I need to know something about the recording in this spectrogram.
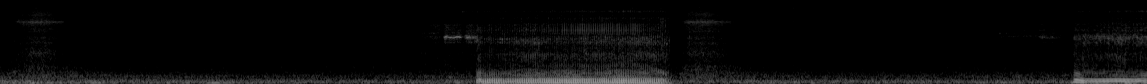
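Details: Sleeping Chow Chow dog giving two low, harmonic rumbling snores about six seconds apart, the first nearly two seconds long, with quiet breaths and light hissing between.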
